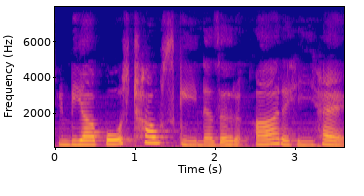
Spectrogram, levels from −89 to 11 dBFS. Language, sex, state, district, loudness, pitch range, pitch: Hindi, male, Punjab, Fazilka, -15 LUFS, 210-250 Hz, 230 Hz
